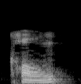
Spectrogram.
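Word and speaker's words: 零: The first one, 0, in Hokkien is pronounced as kong, kong.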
